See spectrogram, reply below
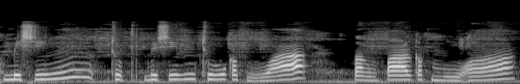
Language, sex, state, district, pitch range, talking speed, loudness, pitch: Mizo, female, Mizoram, Aizawl, 195-230 Hz, 125 wpm, -17 LUFS, 220 Hz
